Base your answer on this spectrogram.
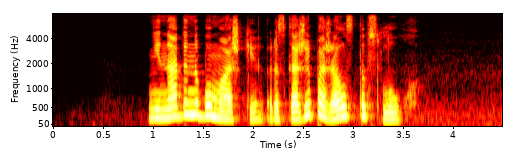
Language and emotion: Russian, neutral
